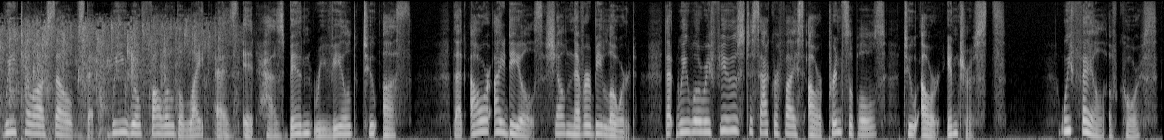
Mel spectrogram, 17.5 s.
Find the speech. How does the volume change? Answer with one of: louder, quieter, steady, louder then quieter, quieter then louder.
steady.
